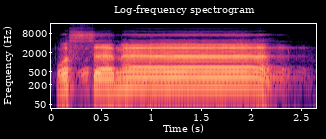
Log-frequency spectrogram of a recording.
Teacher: وَالسَّمَاء بڑی مد ہے، مد متصل 5 الف کے برابر کھینچ کر پڑھیں گے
